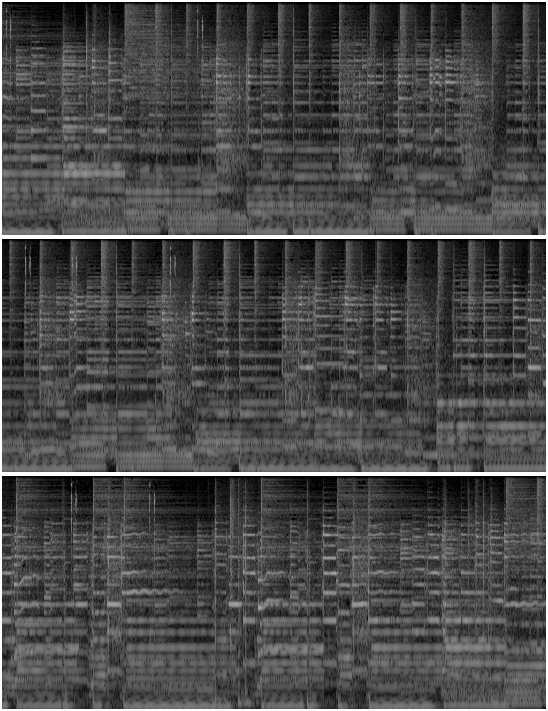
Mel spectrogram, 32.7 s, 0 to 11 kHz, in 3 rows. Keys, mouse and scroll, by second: 19.0 Return, 25.4 ctrl+q.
